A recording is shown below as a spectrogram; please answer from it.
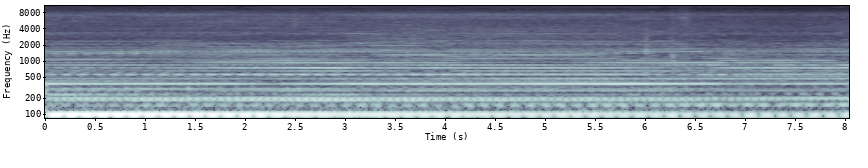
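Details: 1989 Kone rope hydraulic elevator in a Copenhagen apartment, recorded in the machine room: steady low motor hum with a faint even pulse about three times a second, no knocks or grinding; normal pump run.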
